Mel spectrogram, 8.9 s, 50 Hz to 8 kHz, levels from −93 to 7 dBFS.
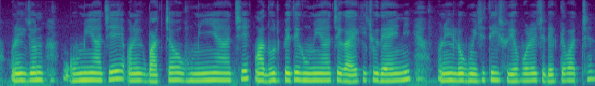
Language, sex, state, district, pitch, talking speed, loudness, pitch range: Bengali, female, West Bengal, North 24 Parganas, 195 Hz, 145 wpm, -14 LUFS, 185-200 Hz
